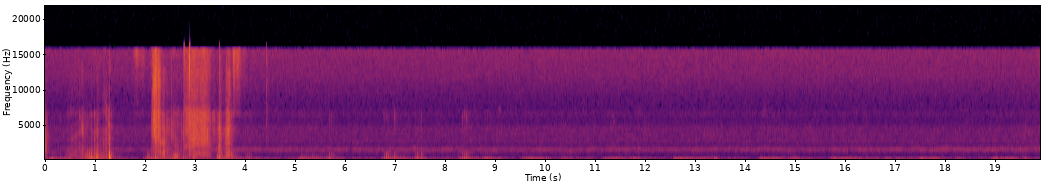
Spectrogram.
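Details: Two kitties hanging out, snuggled up with dogs on a cold winter day, purr in a low rhythmic rumble; brief rustling and clicks early, then steady pulsed purring throughout.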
